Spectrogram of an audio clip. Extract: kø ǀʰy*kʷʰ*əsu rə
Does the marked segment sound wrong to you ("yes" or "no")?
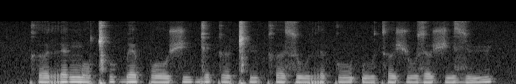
yes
